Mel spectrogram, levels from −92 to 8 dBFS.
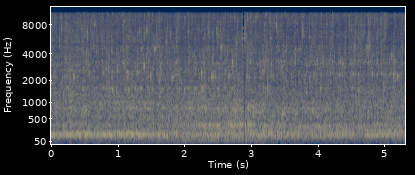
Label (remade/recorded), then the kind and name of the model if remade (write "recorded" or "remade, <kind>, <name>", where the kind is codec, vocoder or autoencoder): recorded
